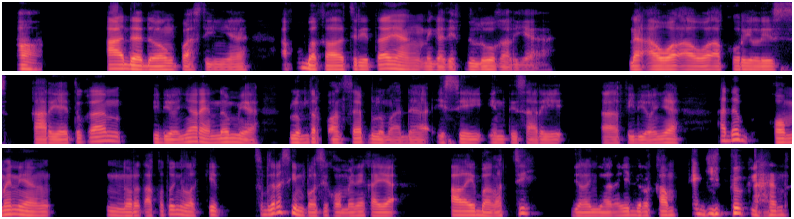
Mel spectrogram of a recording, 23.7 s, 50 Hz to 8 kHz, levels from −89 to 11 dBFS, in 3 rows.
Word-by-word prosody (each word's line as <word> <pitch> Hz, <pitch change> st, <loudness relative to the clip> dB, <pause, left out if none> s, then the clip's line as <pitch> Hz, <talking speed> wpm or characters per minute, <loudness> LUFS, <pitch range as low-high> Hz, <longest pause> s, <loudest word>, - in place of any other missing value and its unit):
Oh, 120 Hz, -5 st, +3 dB, 0.7 s
ada 125 Hz, -2 st, +8 dB
dong 100 Hz, -1 st, +3 dB
pastinya. 90 Hz, -1 st, -2 dB, 0.4 s
Aku 120 Hz, +7 st, -9 dB
bakal 110 Hz, -1 st, +4 dB
cerita 115 Hz, +3 st, +3 dB
yang 110 Hz, -6 st, +3 dB
negatif 95 Hz, -1 st, -2 dB
dulu 100 Hz, +1 st, +3 dB
kali 85 Hz, -4 st, -3 dB
ya. 75 Hz, 0 st, -14 dB, 0.7 s
Nah 105 Hz, -1 st, +3 dB
awal-awal 100 Hz, 0 st, +5 dB
aku 105 Hz, +2 st, -4 dB
rilis 100 Hz, -1 st, 0 dB, 0.2 s
karya 95 Hz, -1 st, +1 dB
itu -, -, -6 dB
kan 140 Hz, +5 st, 0 dB, 0.3 s
videonya 105 Hz, +4 st, -1 dB
random 115 Hz, +1 st, +1 dB
ya, 90 Hz, -3 st, -1 dB, 0.3 s
belum 105 Hz, -2 st, 0 dB
terkonsep, 105 Hz, +2 st, -2 dB
belum 95 Hz, -3 st, -2 dB
ada 90 Hz, 0 st, -6 dB
isi 95 Hz, 0 st, -3 dB
intisari, 95 Hz, -2 st, -5 dB, 0.4 s
eee, 90 Hz, 0 st, -3 dB
videonya. 95 Hz, +2 st, -2 dB, 0.4 s
Ada 170 Hz, +4 st, +1 dB
p 150 Hz, -, -17 dB, 0.2 s
komen 115 Hz, +5 st, +3 dB
yang 115 Hz, -5 st, +3 dB, 0.7 s
menurut 105 Hz, -3 st, -1 dB
aku 100 Hz, +6 st, -6 dB
tuh 140 Hz, -, +1 dB
nyelekit, 115 Hz, -1 st, -2 dB, 0.3 s
sebenarnya 160 Hz, +10 st, 0 dB
simpel 115 Hz, -, +1 dB
sih 115 Hz, -, -7 dB
komennya 100 Hz, +2 st, -3 dB
kayak, 100 Hz, 0 st, 0 dB, 0.5 s
"Alay 115 Hz, -1 st, +5 dB
banget 105 Hz, -2 st, 0 dB
sih, 170 Hz, 0 st, -3 dB, 0.4 s
jalan-jalan 100 Hz, -1 st, -2 dB
aja 110 Hz, +2 st, -1 dB
direkam." 115 Hz, +1 st, 0 dB, 0.2 s
Kayak 160 Hz, -3 st, 0 dB
gitu 155 Hz, +4 st, +2 dB
kan. 125 Hz, -3 st, -1 dB
105 Hz, 130 wpm, -24 LUFS, 95-115 Hz, 0.7 s, ada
